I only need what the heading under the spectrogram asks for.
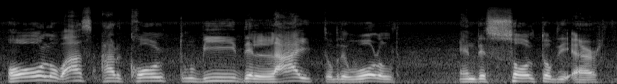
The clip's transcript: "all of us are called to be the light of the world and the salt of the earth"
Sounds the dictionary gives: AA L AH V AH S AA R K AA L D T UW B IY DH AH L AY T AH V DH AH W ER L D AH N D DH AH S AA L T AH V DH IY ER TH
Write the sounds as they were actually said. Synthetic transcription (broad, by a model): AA L AH V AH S AA R K AA L D T UW B IY DH AH L AY T AH V DH AH W ER L D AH N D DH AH S AA L T AH V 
